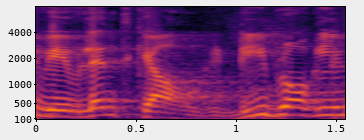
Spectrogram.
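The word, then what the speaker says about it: de Broglie: ठीक, तो इसके ऊपर डी ब्रॉगली जिसको डी ब्रॉय प्रोनाउंस किया जाता है, इन्होंने इसको एकदम क्लियरली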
